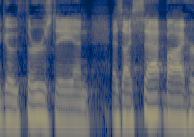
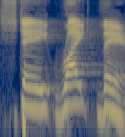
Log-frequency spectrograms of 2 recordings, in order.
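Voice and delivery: very quick, urgent, clipped, much louder; 6 semitones higher, 10 dB louder than usual. A woman on the phone gives the caller instructions, very quick and urgent. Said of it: "very quick and very concise and very urgent".

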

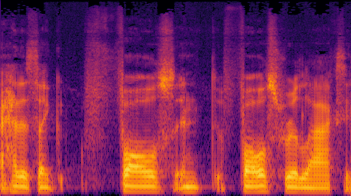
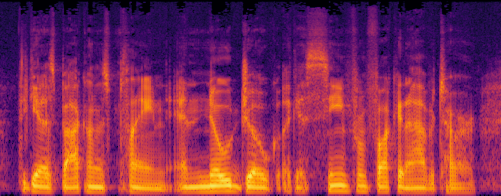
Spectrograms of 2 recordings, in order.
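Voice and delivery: ordinary delivery

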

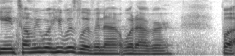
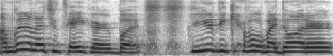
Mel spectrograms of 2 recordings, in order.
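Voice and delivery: high, tearful, very emotional mock crying; 6 semitones higher than usual. Speaker retells her phone call about her daughter's weekend, retelling crying on the phone. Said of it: "I'm fucking crying on the phone".

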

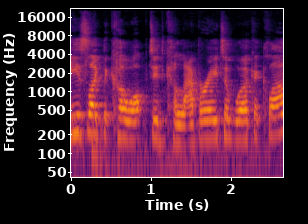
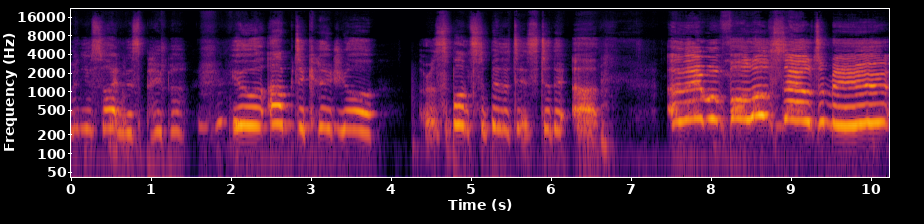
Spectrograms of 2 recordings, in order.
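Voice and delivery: put-on whispering villain voice, higher pitch; 9 semitones higher than usual. Quoting a movie scene of whispering over an iPad: imitating Eddie Redmayne whispering. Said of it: "whispering over an iPad".

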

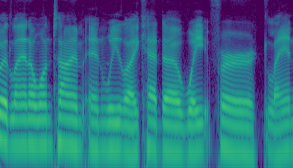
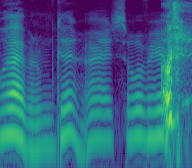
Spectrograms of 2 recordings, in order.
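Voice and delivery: put-on tipsy woman voice, surprised and oblivious; 4 semitones higher, 4 dB louder than usual. Retelling what a woman who fell over said: imitating a drunk woman. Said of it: "she was so drunk".

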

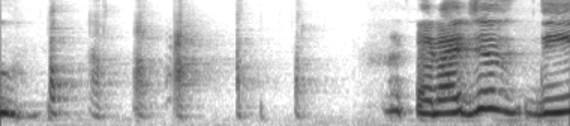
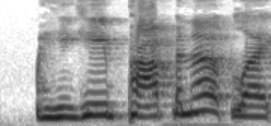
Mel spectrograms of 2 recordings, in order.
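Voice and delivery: plain

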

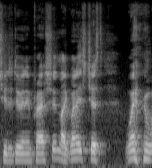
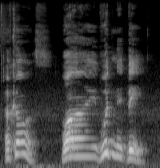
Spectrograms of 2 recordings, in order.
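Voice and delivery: halting dramatic put-on voice, higher; 7 semitones higher than usual. Talking on National Talk Like William Shatner Day: William Shatner voice. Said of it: "Are you gonna do the whole podcast like this?".

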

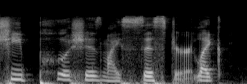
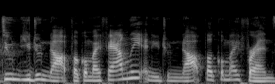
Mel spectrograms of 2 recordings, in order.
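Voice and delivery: acted fierce, aggressive anger. Retelling a confrontation with a woman, acting out an aggressive outburst. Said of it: "like that's how fucking aggressive I was".

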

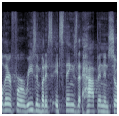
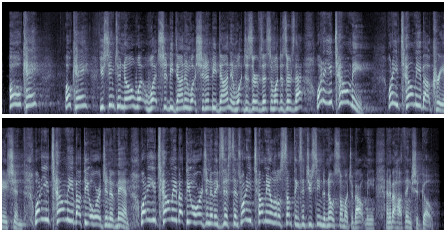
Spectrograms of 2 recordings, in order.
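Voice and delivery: mock funny, heavily sarcastic, high and swooping; 7 semitones higher than usual. Retelling God's reply to someone who claims to know better: sarcastic God voice. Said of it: "I love that God is sarcastic here".

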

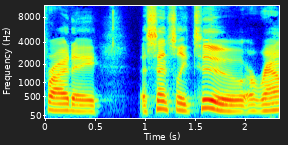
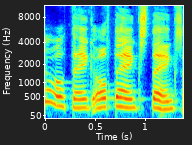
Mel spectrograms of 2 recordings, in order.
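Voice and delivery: bad, botched, pitched-up Canadian accent; 7 semitones higher than usual. Acting out Canadian employees handing out flyers, bad Canadian accent. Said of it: "I can't do a Canadian accent".

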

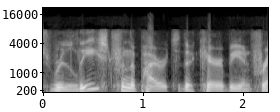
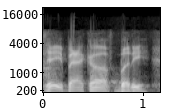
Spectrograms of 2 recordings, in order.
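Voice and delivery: plain

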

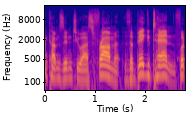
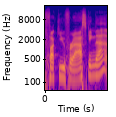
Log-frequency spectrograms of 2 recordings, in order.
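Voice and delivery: mock snarky short reply, quieter; 4 dB quieter than usual. Acting out a player annoyed by a reporter's question: imitating a snarky short answer. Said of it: "give this kinda short little snarky answer like".

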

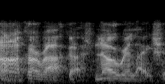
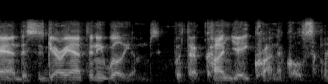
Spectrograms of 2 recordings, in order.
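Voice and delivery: plain

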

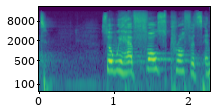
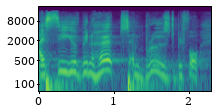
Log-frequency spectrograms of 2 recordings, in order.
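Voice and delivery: ordinary talk, nothing marked

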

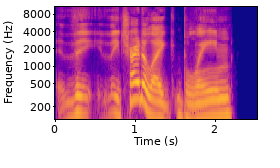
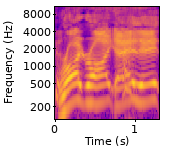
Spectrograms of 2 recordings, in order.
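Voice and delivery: bad, terrible put-on Australian accent, very high; 11 semitones higher, 5 dB louder than usual. Retelling a movie friend's words in a terrible australian accent. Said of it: "I'm doing terrible Australian accent".

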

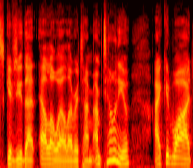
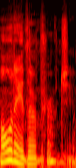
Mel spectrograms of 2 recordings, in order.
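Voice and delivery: put-on nerdy character voice, higher and quieter; 4 semitones higher, 4 dB quieter than usual. Repeating a line after being asked to move the jaw: Kip voice. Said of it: "You sound kinda like Kip".

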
